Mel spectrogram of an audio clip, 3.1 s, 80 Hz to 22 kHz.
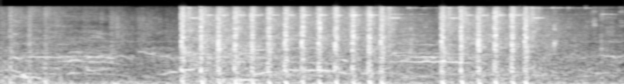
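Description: Automatic gunfire in Call of Duty Black Ops 3, with two tight bursts of rhythmic rifle shots that crack loudly over a background of battle noise and are separated by a short pause.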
